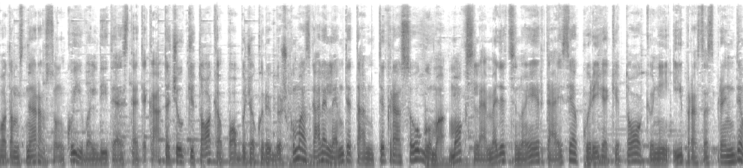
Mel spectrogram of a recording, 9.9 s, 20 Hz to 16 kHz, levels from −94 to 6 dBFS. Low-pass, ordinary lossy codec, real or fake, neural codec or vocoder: 14.4 kHz; AAC, 64 kbps; real; none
